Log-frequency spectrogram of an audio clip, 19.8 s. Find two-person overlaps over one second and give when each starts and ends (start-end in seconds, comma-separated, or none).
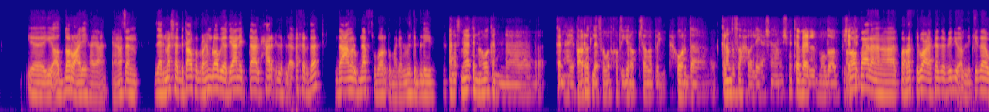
none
